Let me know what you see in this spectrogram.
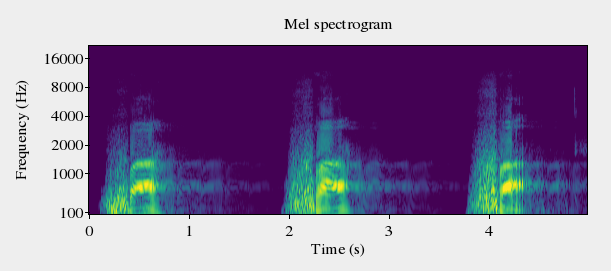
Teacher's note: جب ثنایا علیہ یعنی اوپر والے سامنے کے 2 دانت نیچے والے ہونٹوں کے اندرونی تری والے حصے سے لگتے ہیں تو حرف فا ادا ہوتا ہے۔ فا، فا، فا، یہ بالکل نرمی کے ساتھ پڑھا جانے والا حرف ہے۔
